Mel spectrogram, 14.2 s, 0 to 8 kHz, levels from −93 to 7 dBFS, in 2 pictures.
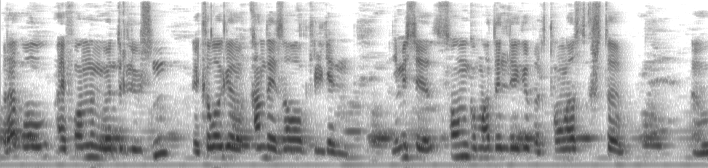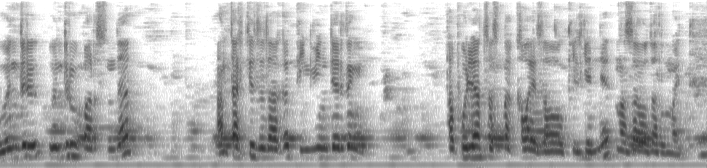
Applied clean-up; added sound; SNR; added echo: classical method log-MMSE.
